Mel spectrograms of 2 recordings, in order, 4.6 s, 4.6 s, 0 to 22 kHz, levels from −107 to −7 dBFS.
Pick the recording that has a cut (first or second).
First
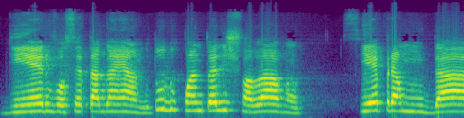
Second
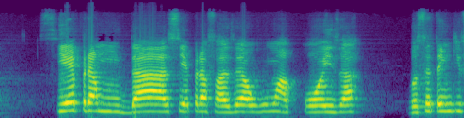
first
